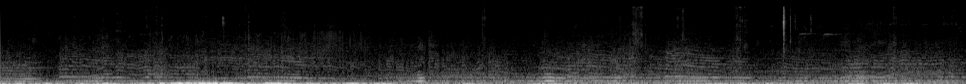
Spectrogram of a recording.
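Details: At the mouth of an underground nest, common wasps buzz continuously, many wingbeat tones layered and shifting, swelling loudest early as insects fly close, then settling into a busy, even hum.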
